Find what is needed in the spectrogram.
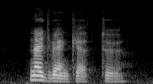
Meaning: forty-two
- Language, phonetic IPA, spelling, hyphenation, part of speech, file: Hungarian, [ˈnɛɟvɛŋkɛtːøː], negyvenkettő, negy‧ven‧ket‧tő, numeral, Hu-negyvenkettő.ogg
